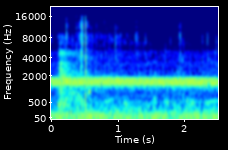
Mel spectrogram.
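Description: Spring peepers calling: a steady, high, ringing tone that holds without a break, with a few brief sounds early on.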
